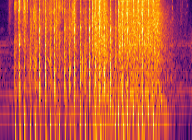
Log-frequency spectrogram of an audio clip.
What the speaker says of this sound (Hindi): अब मैं यहाँ पे प्रोन फायर देने वाला था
